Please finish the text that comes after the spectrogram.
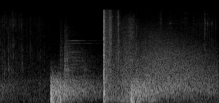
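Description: Gunfire in Escape From Tarkov during a fight against Reshala and his guards: a few sharp, loud shots spaced apart, each one ringing and echoing off into a lingering tail.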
